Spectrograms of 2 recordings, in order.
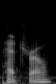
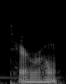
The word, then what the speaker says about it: Taro: Project Taro. Not Petro. Taro. Wrong silent letter.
